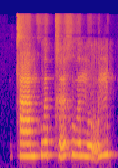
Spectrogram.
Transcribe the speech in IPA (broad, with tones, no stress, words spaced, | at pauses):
t̪ʰaː˧mhwə˦˥p̚ xə̰ː˧˥xu˧ə̯mo̰˧˥n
